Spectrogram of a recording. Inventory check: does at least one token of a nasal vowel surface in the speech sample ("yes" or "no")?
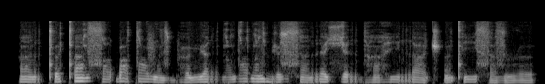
yes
